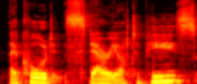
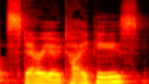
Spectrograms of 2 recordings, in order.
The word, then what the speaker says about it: stereotypies: These are called stereotypies or stereotypies, depending on the pronunciation, or tics.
